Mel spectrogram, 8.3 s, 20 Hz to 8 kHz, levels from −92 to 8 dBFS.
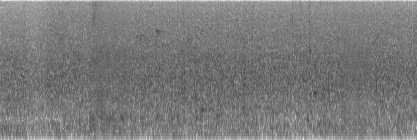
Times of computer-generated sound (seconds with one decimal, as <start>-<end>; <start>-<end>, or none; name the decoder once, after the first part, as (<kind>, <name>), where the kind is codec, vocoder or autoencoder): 1.8-2.6 (vocoder, WaveNeXt); 6.8-7.4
